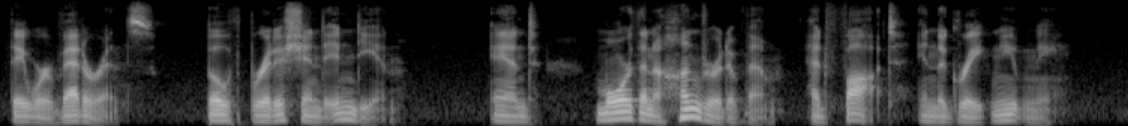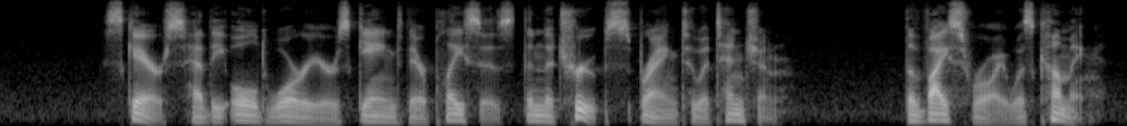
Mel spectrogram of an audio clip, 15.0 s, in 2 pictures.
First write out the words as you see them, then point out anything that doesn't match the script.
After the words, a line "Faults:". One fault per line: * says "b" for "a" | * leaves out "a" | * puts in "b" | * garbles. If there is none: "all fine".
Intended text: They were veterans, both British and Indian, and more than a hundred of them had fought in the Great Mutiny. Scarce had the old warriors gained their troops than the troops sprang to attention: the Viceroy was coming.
They were veterans, both British and Indian, and more than a hundred of them had fought in the Great Mutiny. Scarce had the old warriors gained their places than the troops sprang to attention: the Viceroy was coming.
Faults:
* says "places" for "troops"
